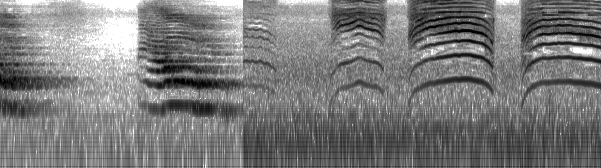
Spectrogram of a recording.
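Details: Domestic kitten crying indoors: soft muffled mews at first, then a quick series of high, arched meows, the last ones loud and insistent, over faint background hiss.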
